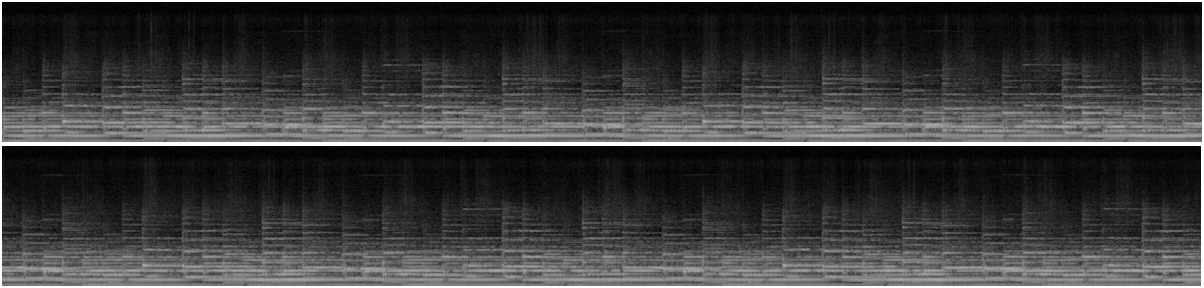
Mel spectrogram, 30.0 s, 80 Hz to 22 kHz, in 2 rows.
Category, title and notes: Music > Solo instrument
Piano loops 039 efect 4 octave long loop 120 bpm
120, samples, piano, free, pianomusic, 120bpm, loop, simplesamples, music, simple, reverb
